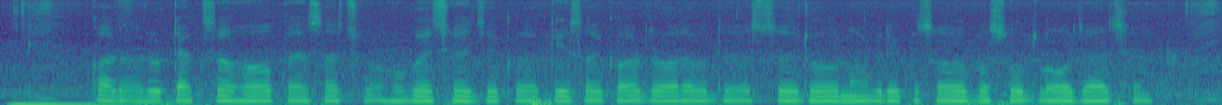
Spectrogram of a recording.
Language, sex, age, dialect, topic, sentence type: Maithili, male, 18-24, Angika, banking, statement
